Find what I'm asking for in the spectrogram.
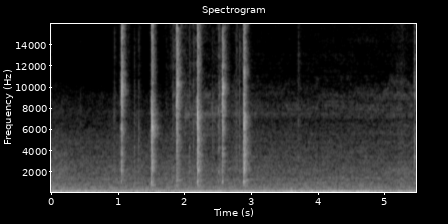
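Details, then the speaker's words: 42-inch Harbor Breeze Armitage ceiling fan in black at medium speed: a steady low buzz under the fan hum with a few clicks; quiet on low; owner suspects a missing seal on the light globe. "Runs it runs pretty silent on low, but it runs pretty noisy on medium and high cuz it has to do with the seal on the like load that's pretty much missing."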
